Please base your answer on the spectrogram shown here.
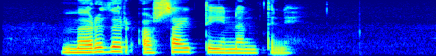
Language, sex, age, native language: Icelandic, female, 30-39, Icelandic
